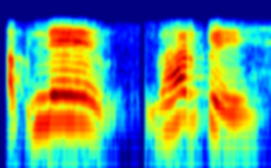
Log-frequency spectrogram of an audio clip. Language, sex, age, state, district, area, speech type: Hindi, female, 60+, Uttar Pradesh, Jaunpur, urban, conversation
